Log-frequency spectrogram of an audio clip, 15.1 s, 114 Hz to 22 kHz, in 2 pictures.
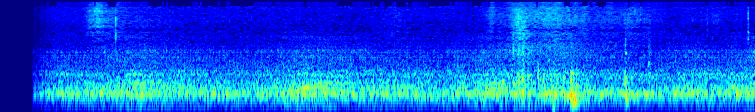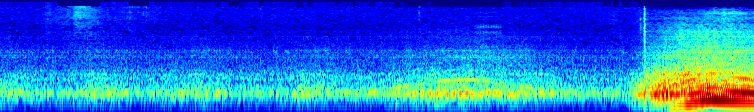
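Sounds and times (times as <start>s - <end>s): car engine running at low revs: 0.3s - 15.0s
engine ticking noise: 0.4s - 15.0s
brief hiss: 0.8s - 1.4s, 5.0s - 6.4s.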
